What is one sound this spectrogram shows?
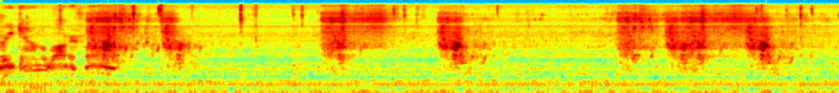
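Water splashes and sloshes in short bursts.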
